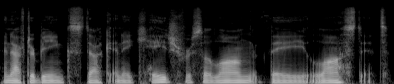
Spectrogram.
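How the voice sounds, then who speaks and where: A man's voice: low voice, little pitch movement, a little slow, a little mellow, smooth, dry recording, studio quality. A man hosting a video essay on a horror series, explaining it in a conversational way. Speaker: video host, narrator.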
